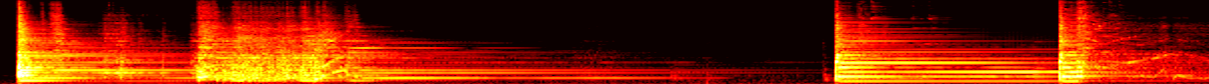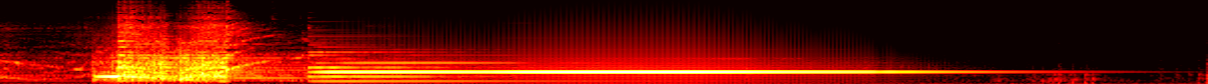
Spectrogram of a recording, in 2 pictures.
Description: e-bow schlag, banjo

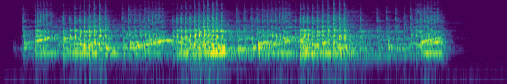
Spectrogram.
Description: bottelneck guiro, banjo

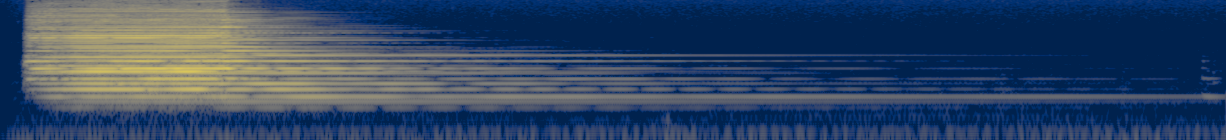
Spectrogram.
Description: bogen, banjo

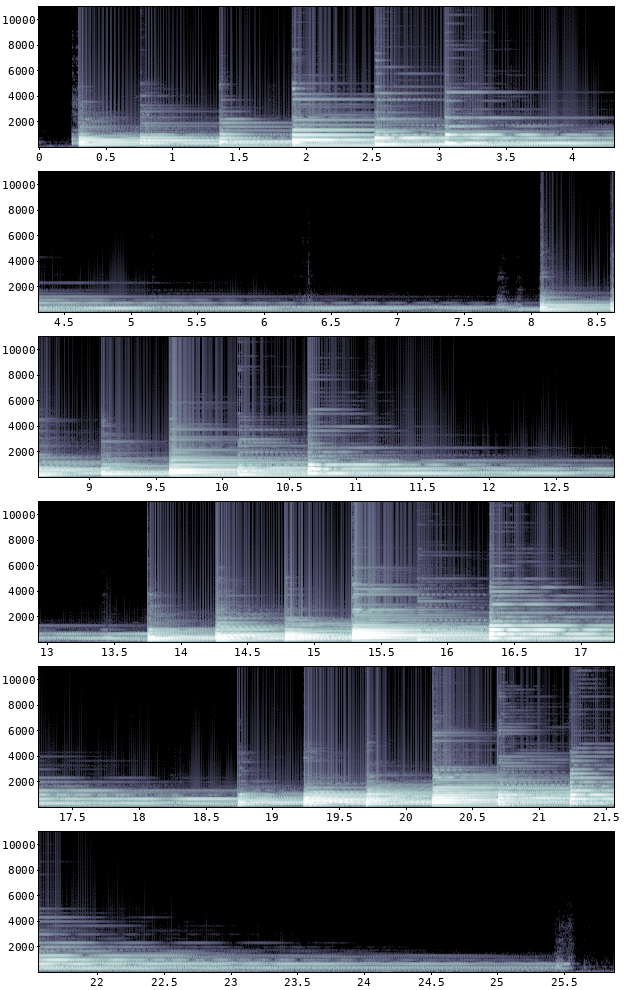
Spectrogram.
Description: leere saiten finger, banjo

